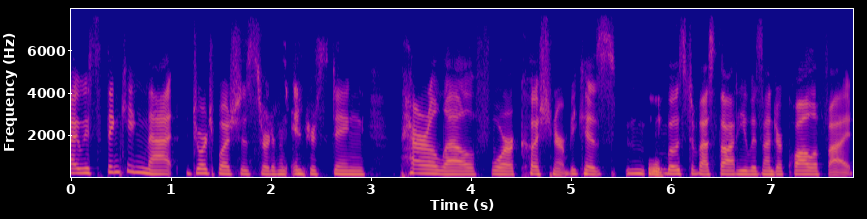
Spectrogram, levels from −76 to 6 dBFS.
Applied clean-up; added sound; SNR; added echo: neural mask model Resemble Enhance denoiser.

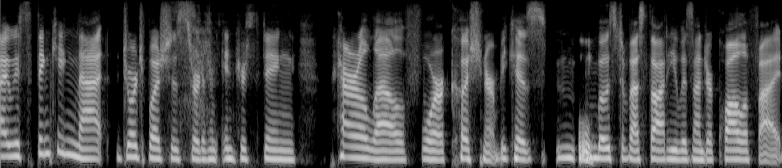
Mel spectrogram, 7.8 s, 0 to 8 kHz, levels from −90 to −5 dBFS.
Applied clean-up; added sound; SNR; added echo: neural mask model DeepFilterNet 3.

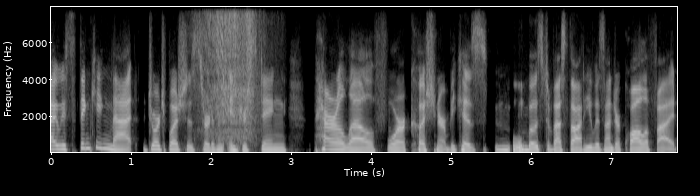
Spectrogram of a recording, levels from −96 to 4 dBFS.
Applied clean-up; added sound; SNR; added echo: none; Fireworks; 12 dB; none.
